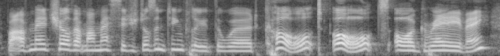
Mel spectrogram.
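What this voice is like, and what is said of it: Lancashire English accent. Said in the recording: “I grew up in a small town outside Burnley Lancs, hence my accent.”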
